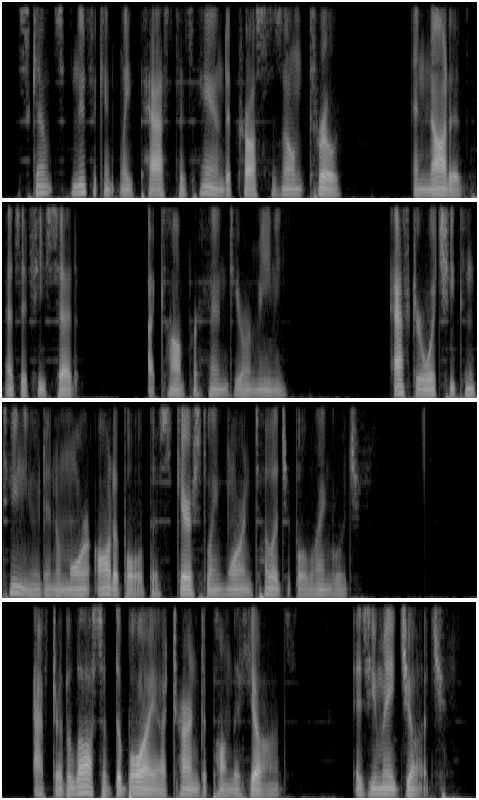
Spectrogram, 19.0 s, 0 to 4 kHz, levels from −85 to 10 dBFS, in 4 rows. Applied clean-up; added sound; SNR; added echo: neural separator model SepFormer WHAMR!.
